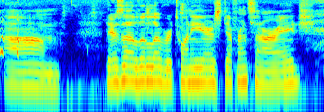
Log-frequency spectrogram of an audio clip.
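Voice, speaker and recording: Over noticeable background noise, a man speaks fairly slowly with fairly even intonation and very even loudness. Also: fairly high pitch for a man. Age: 60s. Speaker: vlogger. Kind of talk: casual chat. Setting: outdoors. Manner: halting.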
